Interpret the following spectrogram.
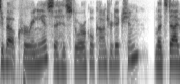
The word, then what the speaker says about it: Quirinius: It's pronounced Quirinius.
